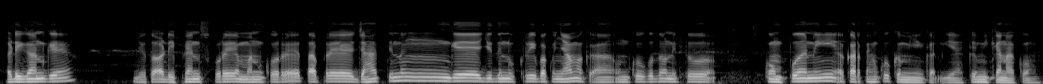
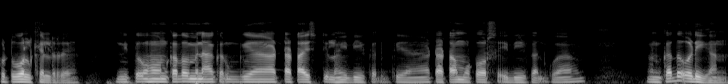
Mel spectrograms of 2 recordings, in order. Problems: background sounds at intervals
